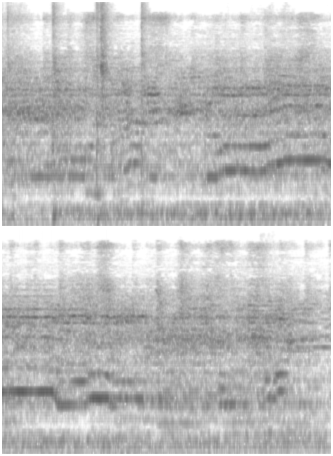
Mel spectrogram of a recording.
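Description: Music playing, with a clear melody line that steps up and down in pitch, and a few sharp clicks about a second in.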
